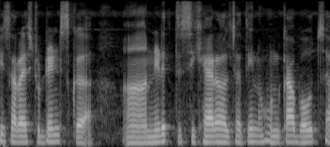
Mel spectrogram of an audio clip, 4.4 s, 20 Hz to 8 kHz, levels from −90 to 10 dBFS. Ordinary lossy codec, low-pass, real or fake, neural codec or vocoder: none; none; real; none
